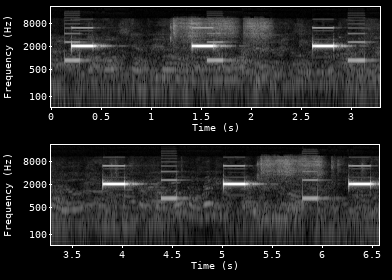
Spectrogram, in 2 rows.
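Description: Regular high electronic monitor beeps, about 50 a minute, in a quiet hospital room with faint background voices.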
